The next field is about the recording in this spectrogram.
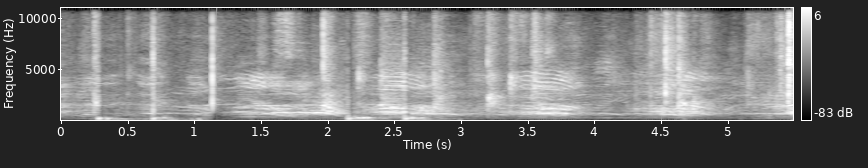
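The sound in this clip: A Minnesota Vikings crowd performs the Skol chant, with many voices shouting together in unison. Heavy, rhythmic booms are spaced between the collective calls.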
